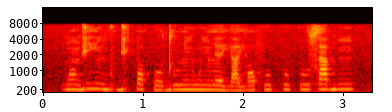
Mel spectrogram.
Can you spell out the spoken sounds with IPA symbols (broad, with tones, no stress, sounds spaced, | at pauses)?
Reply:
ɡ͡b ɔ̃˧ ɡ i˦ j ĩ˧ ɡ u˨ ɡ i˧ k͡p ɔ˧ k͡p o˨ d u˧ l ĩ˦ w ĩ˦ l ɛ˦˨ j a˨ j ɔ˨˦ f u˧ k u˧ k u˧ s a˦ b ĩ˦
